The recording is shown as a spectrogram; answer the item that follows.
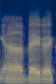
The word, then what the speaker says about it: Vivek: She had the line of the night with, telling Vivek, rhymes with snake, rhymes with fake, that every time he talks, she feels dumber, which was probably the best line of the night.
